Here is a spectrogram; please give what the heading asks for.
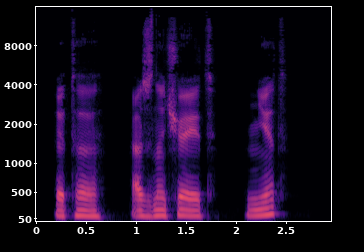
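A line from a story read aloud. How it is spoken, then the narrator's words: Lifeless voice, asking. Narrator (Russian): безжизненным голосом спросил он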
